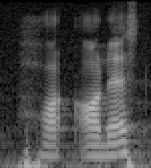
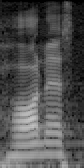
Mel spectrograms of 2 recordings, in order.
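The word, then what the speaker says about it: honest: को कैसे पढ़ना है, हम साइकोलॉजी पढ़ें, पसाइकोलॉजी ना पढ़ें, ऑनेस्ट पढ़ें, हॉनेस्ट ना पढ़ें, तो ये करेक्ट प्रोनाउंसिएशन कैसे पता लगेगी?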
